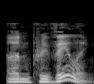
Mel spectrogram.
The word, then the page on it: unprevailing: British English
